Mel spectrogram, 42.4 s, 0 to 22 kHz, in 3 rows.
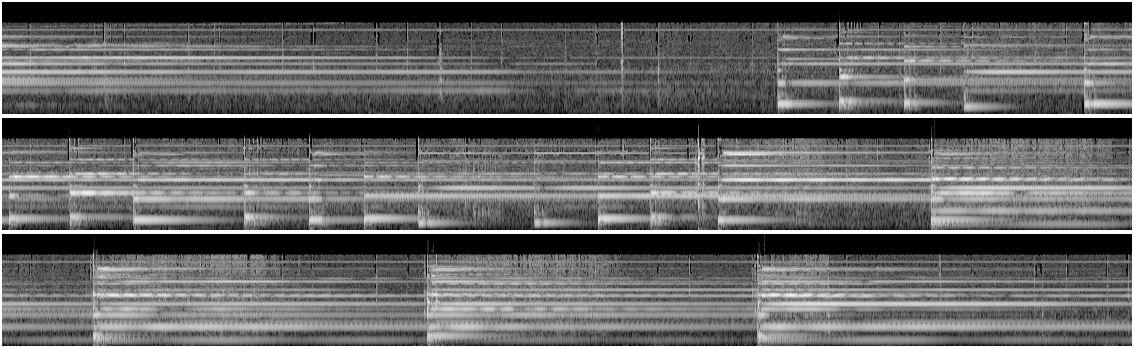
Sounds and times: Tubular bells: 0.0 - 42.3.

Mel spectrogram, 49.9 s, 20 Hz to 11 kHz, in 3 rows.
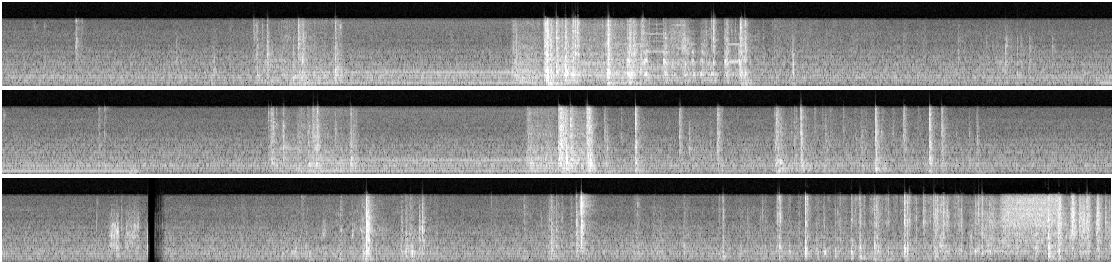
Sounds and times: Printer: 3.8 - 11.3, 20.6 - 26.3, 47.4 - 49.9.

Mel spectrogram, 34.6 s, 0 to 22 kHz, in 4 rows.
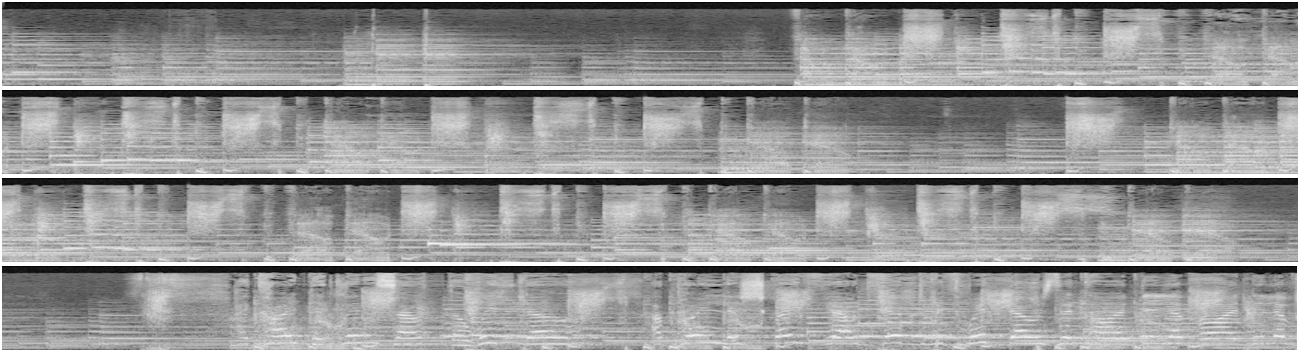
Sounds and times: Soul music: 0.0 - 34.5.

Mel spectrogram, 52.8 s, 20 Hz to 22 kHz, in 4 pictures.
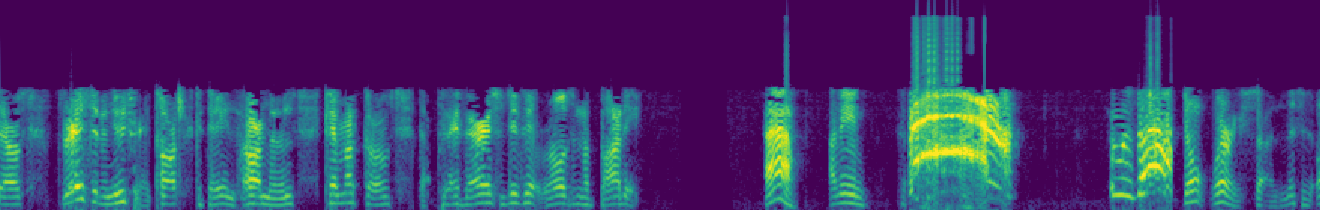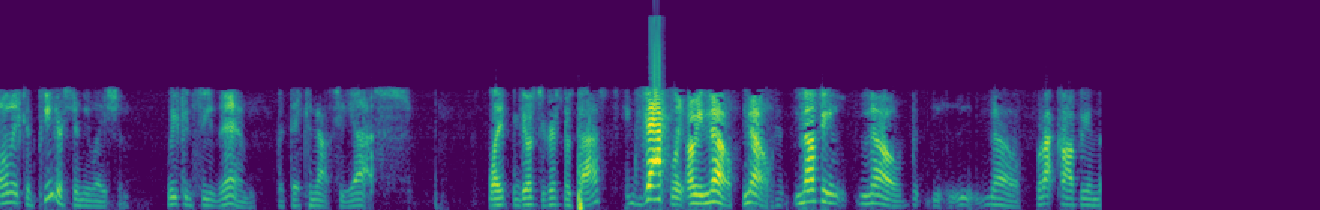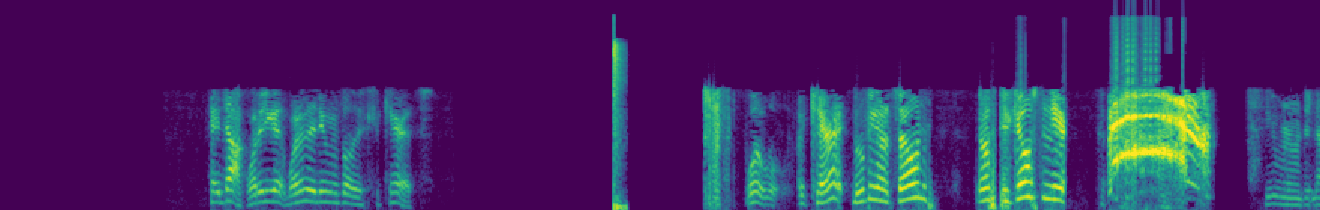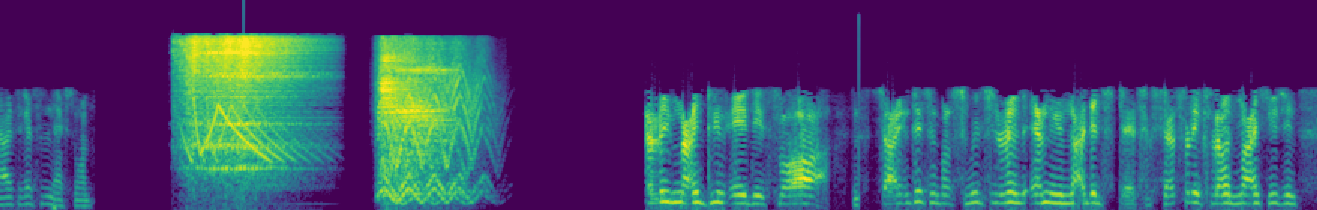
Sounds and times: Speech: 0.0 - 6.4, 7.6 - 8.7, 11.1 - 17.4, 18.1 - 24.2, 28.5 - 30.8, 33.5 - 37.1, 38.9 - 40.6, 46.1 - 52.6.

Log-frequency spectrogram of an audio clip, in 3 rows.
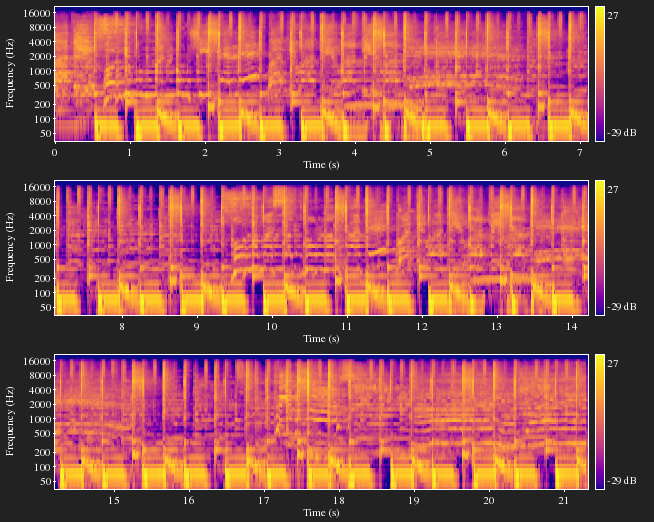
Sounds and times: Music: 0.0 - 21.3.

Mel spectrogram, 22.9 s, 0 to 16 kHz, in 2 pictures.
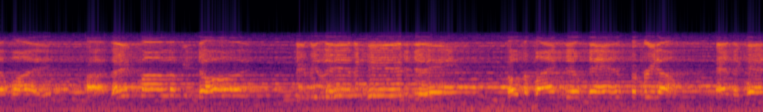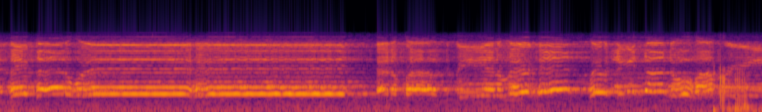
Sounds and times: Synthetic singing: 0.0 - 3.8, 4.4 - 6.9, 7.6 - 10.2, 10.8 - 22.8
Male singing: 0.0 - 22.8
Music: 0.0 - 22.8.

